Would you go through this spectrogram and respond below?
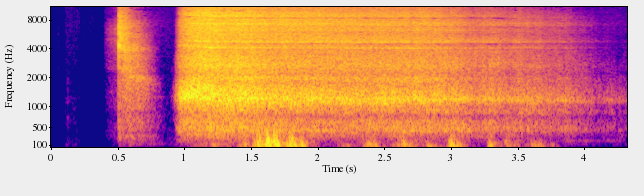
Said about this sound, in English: So let's take a moment to breathe, connect to ourselves.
